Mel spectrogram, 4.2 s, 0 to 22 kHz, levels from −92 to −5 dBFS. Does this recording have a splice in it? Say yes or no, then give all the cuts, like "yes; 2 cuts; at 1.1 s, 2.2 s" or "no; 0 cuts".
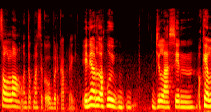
no; 0 cuts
